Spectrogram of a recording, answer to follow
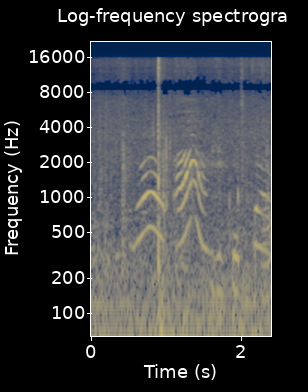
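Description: Two short high-pitched vocal calls about half a second apart, each rising then falling in pitch, with a sharp click between them.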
